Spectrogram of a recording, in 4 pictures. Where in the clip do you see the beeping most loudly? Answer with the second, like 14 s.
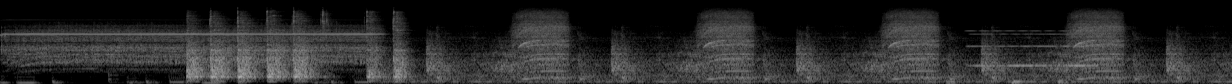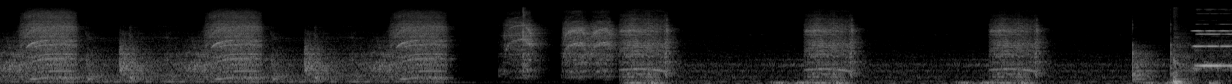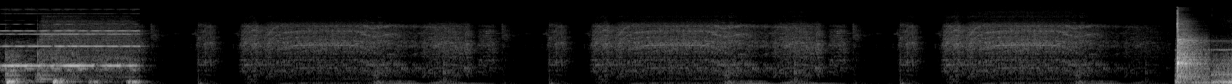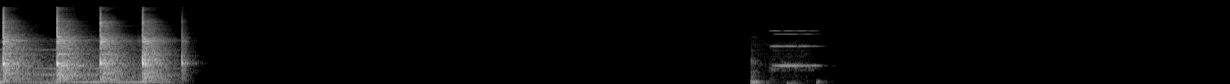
25 s.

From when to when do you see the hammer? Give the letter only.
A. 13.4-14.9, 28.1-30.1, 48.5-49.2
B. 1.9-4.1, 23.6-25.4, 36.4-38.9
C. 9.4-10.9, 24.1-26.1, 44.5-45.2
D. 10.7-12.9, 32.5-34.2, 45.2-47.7
B.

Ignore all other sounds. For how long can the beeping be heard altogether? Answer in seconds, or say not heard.
4 s.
